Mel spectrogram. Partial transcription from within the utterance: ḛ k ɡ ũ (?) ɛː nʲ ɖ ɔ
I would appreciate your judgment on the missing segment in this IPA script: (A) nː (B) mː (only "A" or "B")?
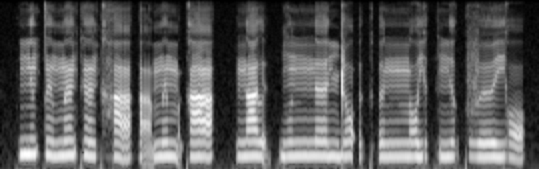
A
